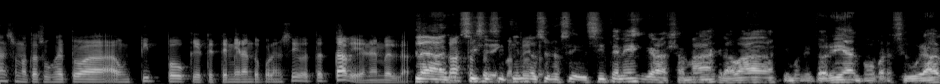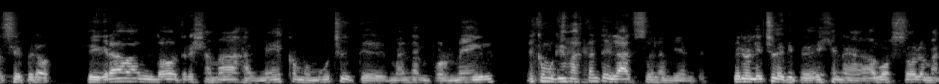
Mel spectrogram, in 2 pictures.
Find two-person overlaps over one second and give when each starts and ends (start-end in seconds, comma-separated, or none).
4.1-5.5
